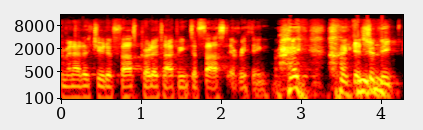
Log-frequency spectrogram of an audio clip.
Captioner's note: laughs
